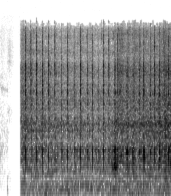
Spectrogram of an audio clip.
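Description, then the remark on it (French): A two-stroke moped engine in a repair workshop in the Croix-Rousse district of Lyon, France, starts abruptly after a brief silence and runs loud, with a rapid, buzzing, raspy pulse that holds steady throughout. “Ah, le bruit si particulier des moteurs de temps.”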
